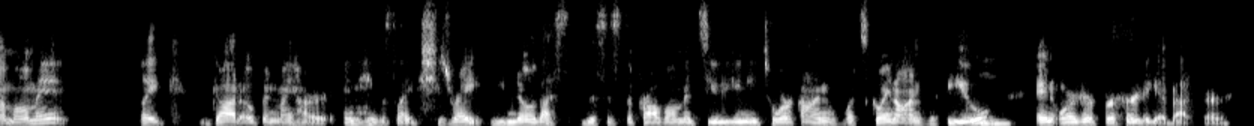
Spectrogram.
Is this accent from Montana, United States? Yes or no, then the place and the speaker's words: yes; Montana, United States; I grew up in Montana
